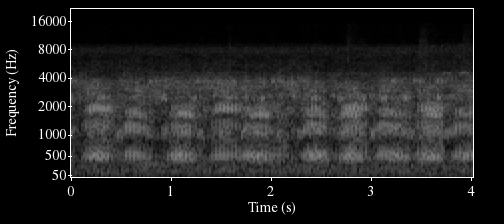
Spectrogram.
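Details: A frog calling in a slow, regular series of nasal, buzzy croaks, each about a third of a second long, repeated a little more than once per second over faint hiss.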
